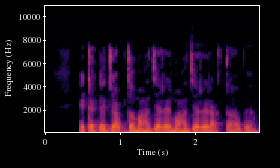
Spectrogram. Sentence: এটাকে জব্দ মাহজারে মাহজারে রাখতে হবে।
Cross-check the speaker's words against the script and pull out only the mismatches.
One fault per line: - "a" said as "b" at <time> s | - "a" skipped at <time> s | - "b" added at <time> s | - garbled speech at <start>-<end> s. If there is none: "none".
none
